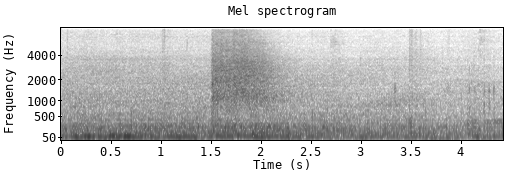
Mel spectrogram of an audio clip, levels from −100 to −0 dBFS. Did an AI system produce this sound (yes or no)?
yes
